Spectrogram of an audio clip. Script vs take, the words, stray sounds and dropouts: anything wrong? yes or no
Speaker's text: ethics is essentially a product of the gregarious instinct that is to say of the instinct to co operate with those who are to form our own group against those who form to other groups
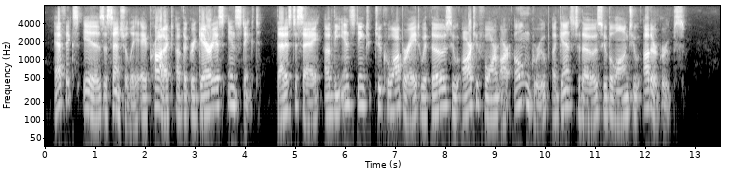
yes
